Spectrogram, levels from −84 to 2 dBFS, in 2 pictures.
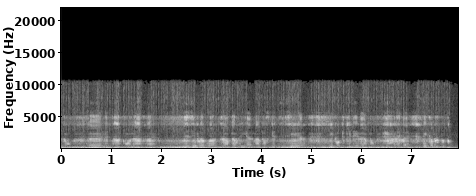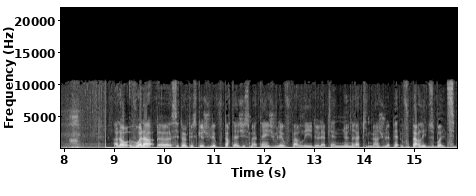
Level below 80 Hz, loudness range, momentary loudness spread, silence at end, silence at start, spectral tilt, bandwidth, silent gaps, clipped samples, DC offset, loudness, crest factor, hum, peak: -26 dBFS; 5 LU; 8 LU; 0 s; 0 s; -5.5 dB/octave; 11 kHz; none; under 0.1%; under 0.1%; -18 LUFS; 12 dB; none; 0 dBFS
